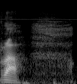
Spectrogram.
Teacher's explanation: जब जीभ लुढ़क कर स्पर्श करे यानी लुंठित कहते हैं, तो उसको कहते हैं रा।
